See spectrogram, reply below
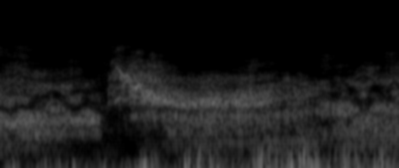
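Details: Hungry white stork young crying out in a nest near Kaluga, Russia, recorded by a nest camera: rough rasping screams, briefly dropping at one second, then a steady harsh chorus over soft low bumps.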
